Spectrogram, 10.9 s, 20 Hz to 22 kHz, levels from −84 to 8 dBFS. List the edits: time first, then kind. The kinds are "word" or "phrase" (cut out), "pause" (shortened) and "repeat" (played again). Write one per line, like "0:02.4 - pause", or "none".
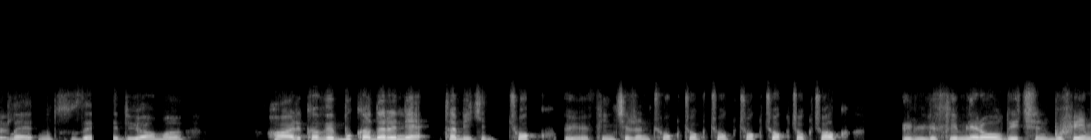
0:01.0 - pause

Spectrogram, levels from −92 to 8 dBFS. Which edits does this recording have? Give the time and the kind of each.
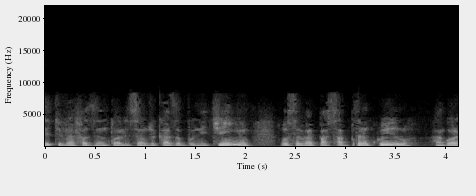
0:03.1 - word

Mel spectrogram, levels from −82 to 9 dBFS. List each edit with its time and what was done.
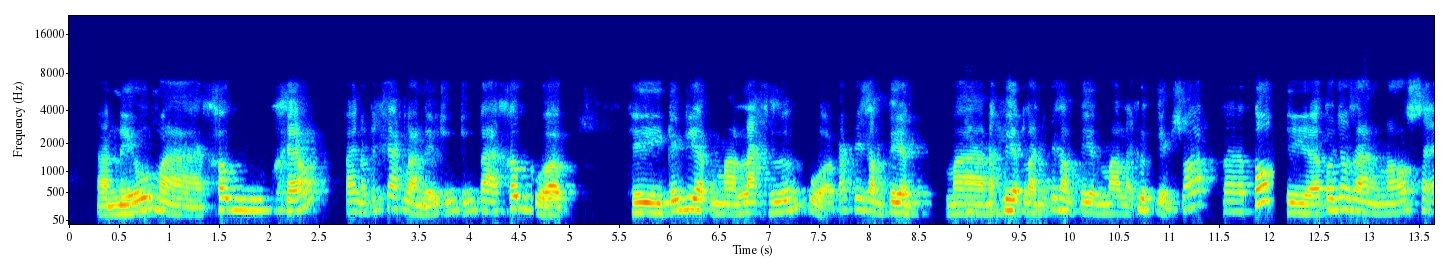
0:03.9 - repeat
0:04.6 - phrase
0:08.7 - pause
0:10.7 - word

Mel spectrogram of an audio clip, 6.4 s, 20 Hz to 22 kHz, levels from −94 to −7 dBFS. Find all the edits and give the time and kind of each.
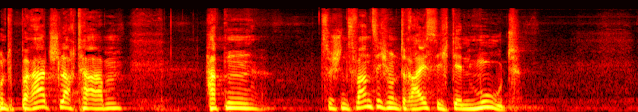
none

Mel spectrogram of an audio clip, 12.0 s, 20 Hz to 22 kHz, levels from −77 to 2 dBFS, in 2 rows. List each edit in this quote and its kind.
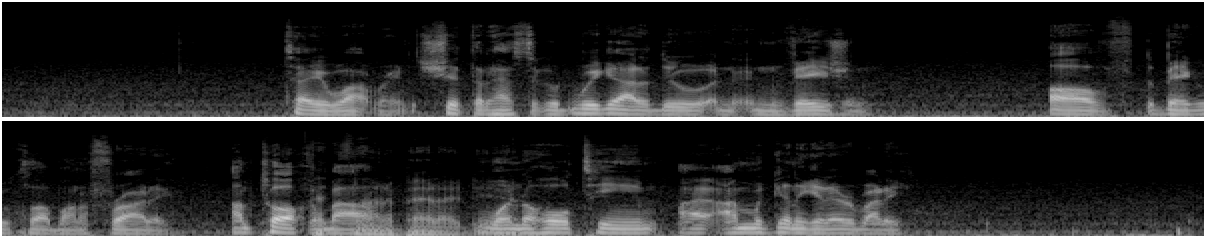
0:02.0 - word
0:02.8 - word

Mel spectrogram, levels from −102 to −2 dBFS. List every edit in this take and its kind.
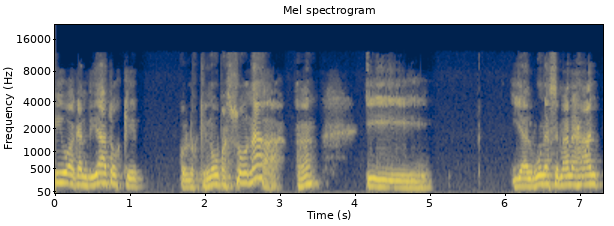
none

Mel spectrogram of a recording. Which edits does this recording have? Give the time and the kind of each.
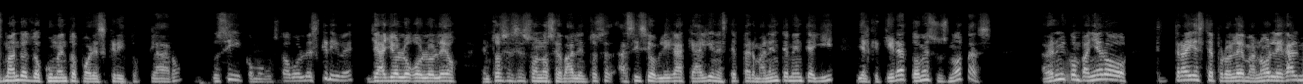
0:03.6 - pause

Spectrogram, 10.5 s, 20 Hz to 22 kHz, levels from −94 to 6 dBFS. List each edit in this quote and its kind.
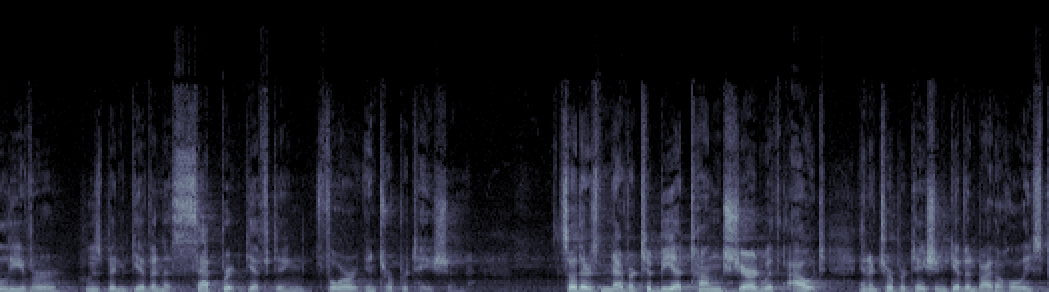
0:03.1 - pause

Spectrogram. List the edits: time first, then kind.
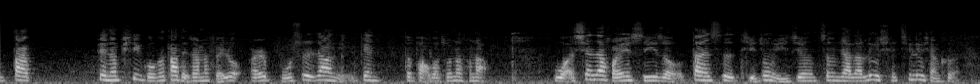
none

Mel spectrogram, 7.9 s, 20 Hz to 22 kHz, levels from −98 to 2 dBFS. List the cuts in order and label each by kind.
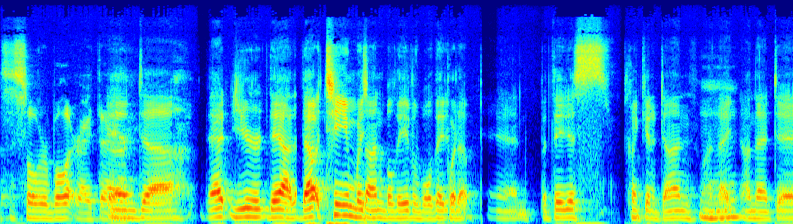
0:01.9 - pause
0:02.9 - word
0:03.6 - word
0:04.4 - word
0:04.8 - word
0:06.2 - pause

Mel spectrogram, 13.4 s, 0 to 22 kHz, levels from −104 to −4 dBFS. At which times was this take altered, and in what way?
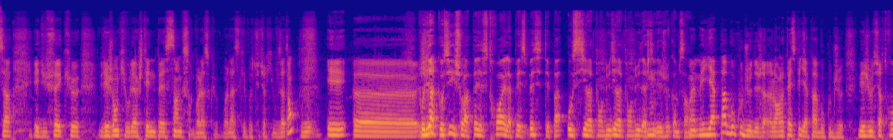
0:02.8 - phrase
0:09.2 - repeat

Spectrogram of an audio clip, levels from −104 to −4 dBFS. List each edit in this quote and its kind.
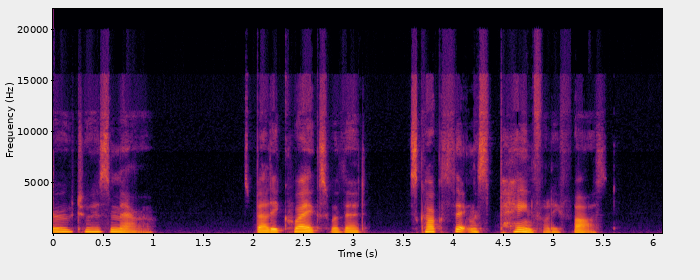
none

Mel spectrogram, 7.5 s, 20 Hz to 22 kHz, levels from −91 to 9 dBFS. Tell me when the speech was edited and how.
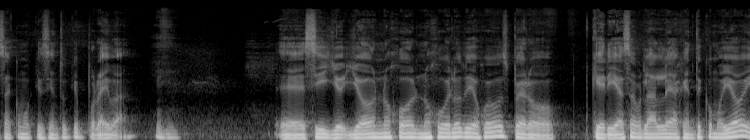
none

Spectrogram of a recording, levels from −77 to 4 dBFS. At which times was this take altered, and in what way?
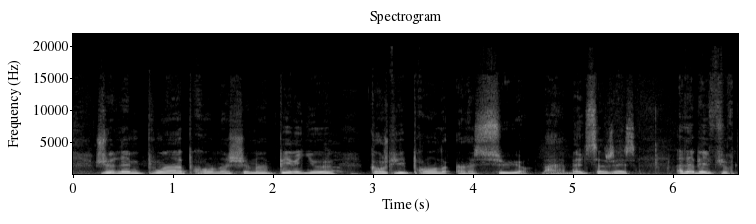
0:03.1 - word

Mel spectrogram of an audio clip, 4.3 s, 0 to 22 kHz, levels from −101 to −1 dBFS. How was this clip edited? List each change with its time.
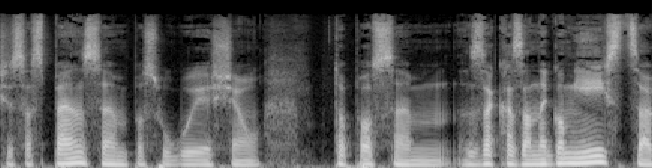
none

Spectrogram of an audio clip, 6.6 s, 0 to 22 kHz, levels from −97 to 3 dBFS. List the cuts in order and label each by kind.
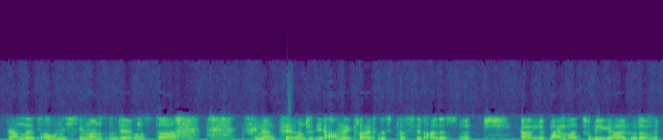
0:01.3 - word
0:03.8 - word

